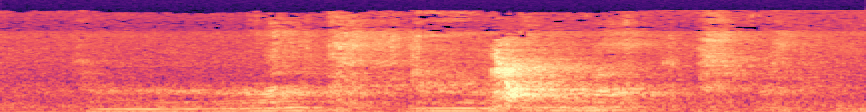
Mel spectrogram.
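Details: Bullmastiff and Shih Tzu fighting for the couch: steady low growling that rises in pitch and intensity, peaking in a brief snarl near the end.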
